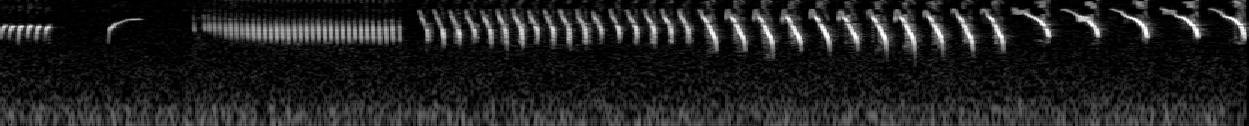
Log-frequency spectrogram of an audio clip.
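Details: Canary song used to lure other canaries: a few clipped notes and a rising whistle, a thin buzzy trill, then a long accelerating run of bright down-sweeping notes.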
